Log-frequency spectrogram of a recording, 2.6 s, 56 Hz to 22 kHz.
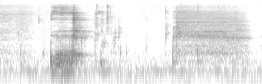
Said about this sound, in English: I probably burped at least 30 times so far. I probably add 10 more burps before this is over.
